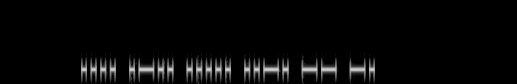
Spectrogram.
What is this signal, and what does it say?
Morse code, heard as a keyed tone, about 25 wpm, 700 Hz. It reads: HL5FMN
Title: DXCC-100 Call Signs - 6 Characters - 25wpm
